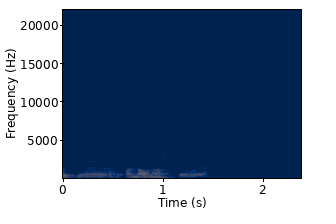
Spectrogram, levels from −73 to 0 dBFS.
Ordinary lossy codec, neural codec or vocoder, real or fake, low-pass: Opus, 32 kbps; none; real; 3.6 kHz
